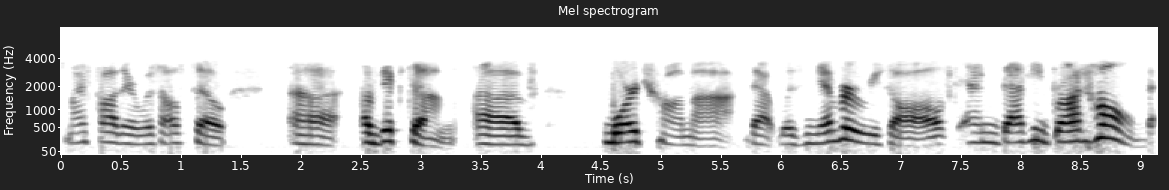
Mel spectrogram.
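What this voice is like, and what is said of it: Outraged, emotionally charged speaking voice. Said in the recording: “You can hear it in my voice, my outrage at this.”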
